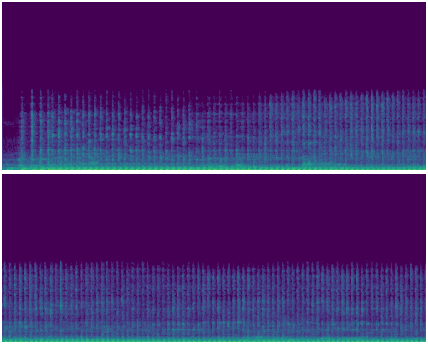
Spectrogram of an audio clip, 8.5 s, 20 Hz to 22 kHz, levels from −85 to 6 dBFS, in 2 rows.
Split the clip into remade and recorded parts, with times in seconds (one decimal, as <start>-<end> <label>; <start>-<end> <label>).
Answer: 0.0-0.5 remade; 0.5-1.9 recorded; 1.9-8.5 remade

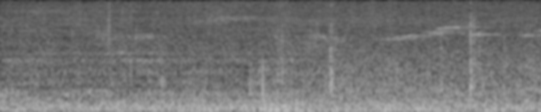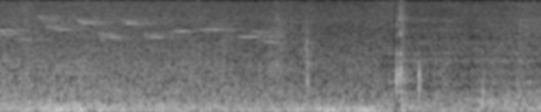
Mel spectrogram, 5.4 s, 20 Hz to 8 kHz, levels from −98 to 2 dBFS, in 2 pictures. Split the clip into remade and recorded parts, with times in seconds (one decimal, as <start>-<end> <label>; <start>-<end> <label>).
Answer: 0.0-1.6 remade; 1.6-4.6 recorded; 4.6-5.4 remade

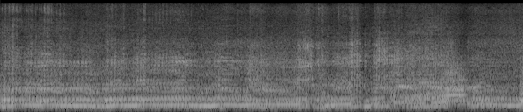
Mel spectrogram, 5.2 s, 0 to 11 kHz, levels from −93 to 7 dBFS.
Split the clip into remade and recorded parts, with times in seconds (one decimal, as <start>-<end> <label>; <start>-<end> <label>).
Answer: 0.0-2.1 recorded; 2.1-3.5 remade; 3.5-4.4 recorded; 4.4-5.2 remade

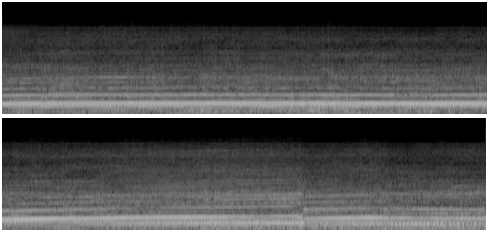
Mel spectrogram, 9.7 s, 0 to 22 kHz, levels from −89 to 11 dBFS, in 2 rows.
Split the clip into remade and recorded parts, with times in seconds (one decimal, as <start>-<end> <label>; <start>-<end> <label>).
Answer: 0.0-6.1 remade; 6.1-8.7 recorded; 8.7-9.7 remade

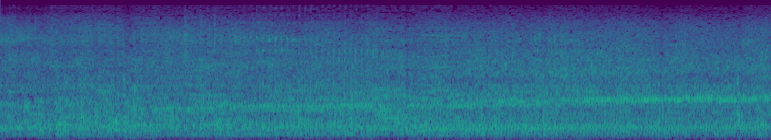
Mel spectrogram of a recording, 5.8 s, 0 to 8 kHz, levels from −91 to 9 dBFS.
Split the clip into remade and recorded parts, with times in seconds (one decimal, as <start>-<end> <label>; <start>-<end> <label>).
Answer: 0.0-1.8 remade; 1.8-2.8 recorded; 2.8-3.5 remade; 3.5-5.8 recorded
